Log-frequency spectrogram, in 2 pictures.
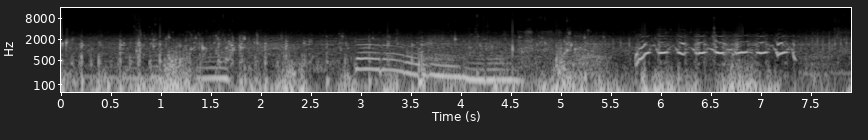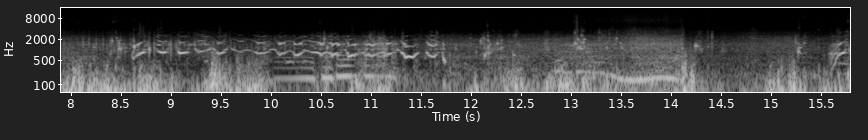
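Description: Dolphins click in rapid bursts underwater.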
